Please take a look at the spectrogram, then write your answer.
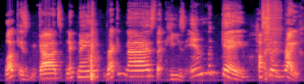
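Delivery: dramatic reading. Acted. Reading the hustler verses to his friend, preaching high. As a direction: proclaim every line like a sermon.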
